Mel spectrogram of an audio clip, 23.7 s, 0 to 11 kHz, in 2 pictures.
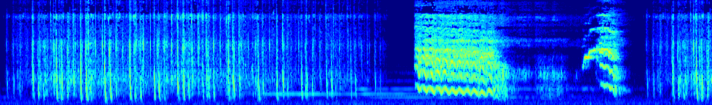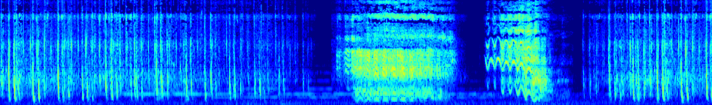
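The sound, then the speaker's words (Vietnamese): Horses neighing noisily, a herd of more than 800 captured warhorses, come in several loud, shrill whinnies in separate bursts. Long stretches of dense, steady crackling noise fill the gaps between them, and no voices are heard. “Lời vừa phát ra, liền nghe phía sau một trận ngựa hí ồn ào.”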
